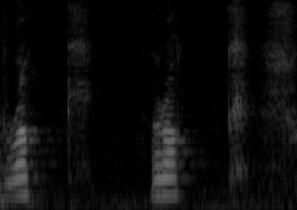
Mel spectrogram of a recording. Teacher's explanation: پیچھے سے زبان کی جڑ اٹھا لینی ہے، را کا مخرج موٹا ہو جائے گا · رک، رک، کھ نہیں کریں گے، ٹھیک ہے. تو را موٹی ہوگی، اور کیف میں ہمس واضح ہوگا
